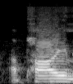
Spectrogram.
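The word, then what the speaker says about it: אפרים: Aparium is how you say Ephraim in the Hebrew, and it means I am doubly fruitful, right?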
